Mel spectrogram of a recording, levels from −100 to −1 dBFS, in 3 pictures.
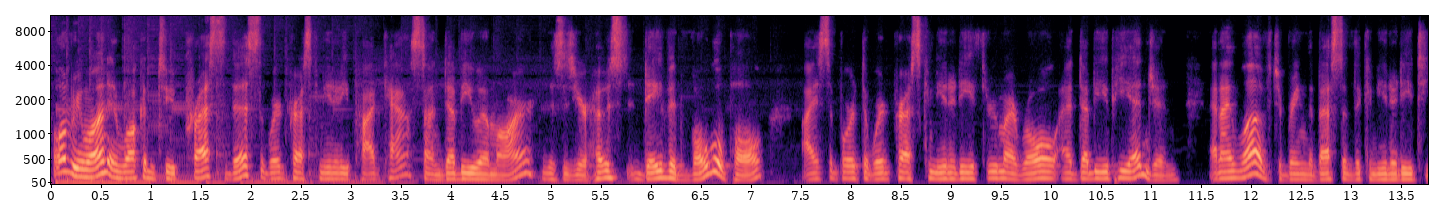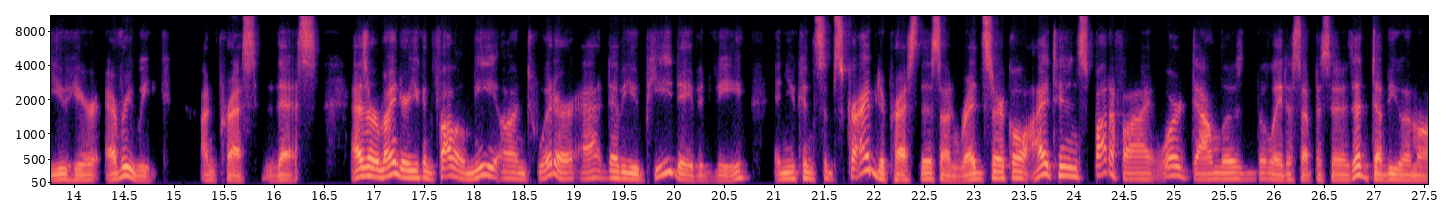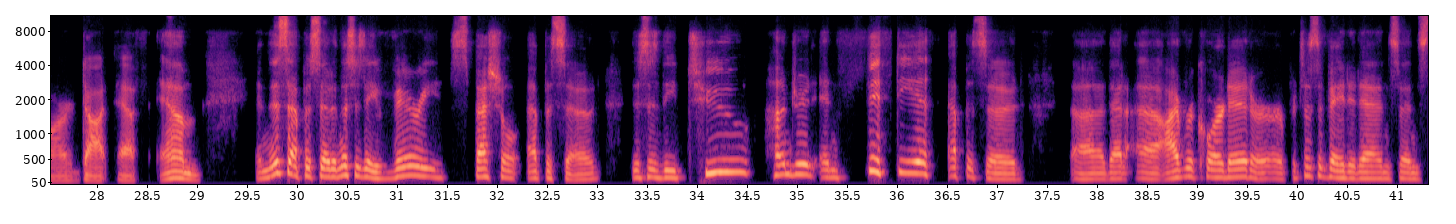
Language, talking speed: English, 155 wpm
